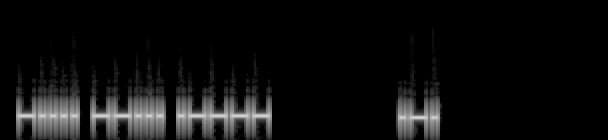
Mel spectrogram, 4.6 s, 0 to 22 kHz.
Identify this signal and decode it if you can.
Morse code, heard as a keyed tone, about 32 wpm, 700 Hz. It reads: 671 R
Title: Worked All Europe DX Contest - QTC Exchange - 30wpm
